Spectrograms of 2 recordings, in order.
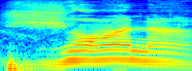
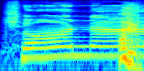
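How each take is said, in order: First: The name begins with a 'j' sound. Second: The name begins with a 'ch' sound. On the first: The speaker calls it right. "Madam Jonna" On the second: The speaker calls it wrong. "hindi Aling Chona"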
